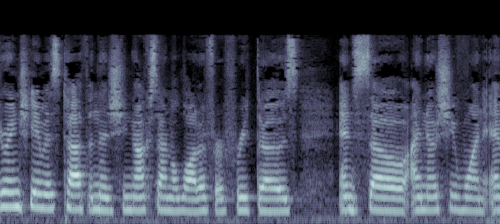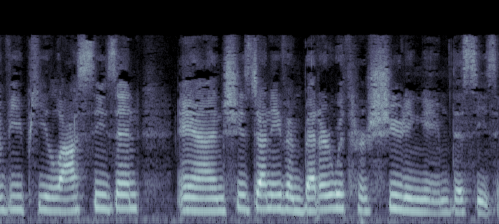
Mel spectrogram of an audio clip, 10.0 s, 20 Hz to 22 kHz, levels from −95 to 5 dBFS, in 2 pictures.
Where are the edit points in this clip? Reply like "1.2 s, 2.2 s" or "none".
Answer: none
